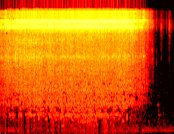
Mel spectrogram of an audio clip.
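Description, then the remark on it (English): A homemade bead-filled rain stick, tilted during a sound healing session, pours out a steady hiss of trickling beads for about three seconds, bright and even throughout, then stops abruptly into silence. “This is a, um, a rain stick that I made.”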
